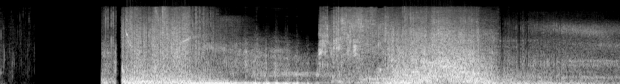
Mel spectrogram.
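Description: A loud explosion booms and rumbles.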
